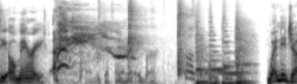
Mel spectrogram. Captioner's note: Katya hisses; synth bop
